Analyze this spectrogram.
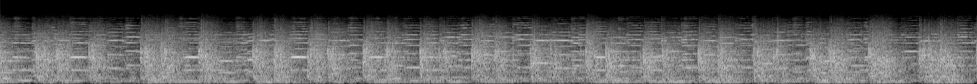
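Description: Huasteco string trio (violin, jarana and huapanguera) playing a huapango instrumental section, with the violin carrying the melody. Over it comes the dancers' steady zapateado, heels and soles stamping the rhythm on the stage floor.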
